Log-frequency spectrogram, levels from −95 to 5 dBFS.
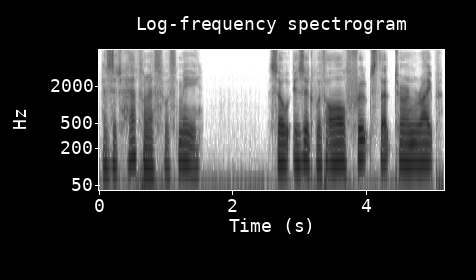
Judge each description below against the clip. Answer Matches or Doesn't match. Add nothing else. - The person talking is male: Matches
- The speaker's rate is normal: Matches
